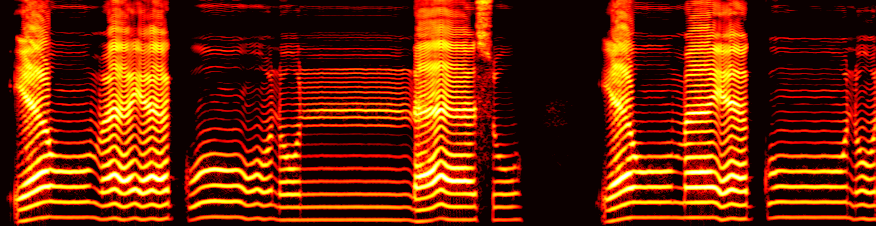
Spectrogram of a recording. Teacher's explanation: Nah, ini dia ee kita namakan dengan bacaan gunah. Cara membacanya adalah menahan suara n ya sepanjang dua harakat. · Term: ghunah, gunnah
